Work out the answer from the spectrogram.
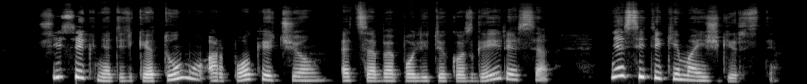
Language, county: Lithuanian, Vilnius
